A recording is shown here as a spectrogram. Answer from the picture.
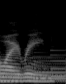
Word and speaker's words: Máirín: Maureen is the anglicized form of Máirín, pronounced Maireen, which is an Irish-Gaelic diminutive of Mary.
